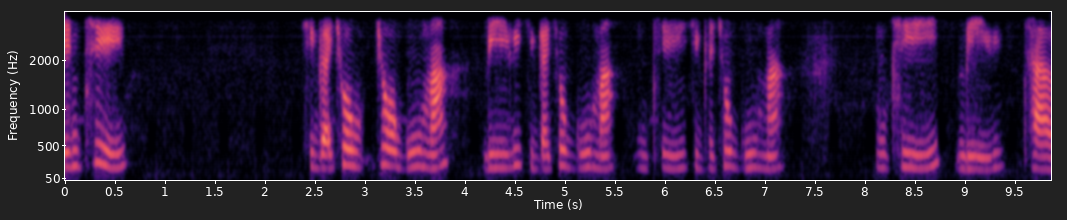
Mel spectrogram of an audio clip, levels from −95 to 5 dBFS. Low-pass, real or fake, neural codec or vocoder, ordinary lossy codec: 3.6 kHz; fake; codec, 16 kHz, 6 kbps, DAC; none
